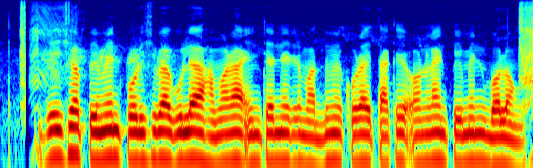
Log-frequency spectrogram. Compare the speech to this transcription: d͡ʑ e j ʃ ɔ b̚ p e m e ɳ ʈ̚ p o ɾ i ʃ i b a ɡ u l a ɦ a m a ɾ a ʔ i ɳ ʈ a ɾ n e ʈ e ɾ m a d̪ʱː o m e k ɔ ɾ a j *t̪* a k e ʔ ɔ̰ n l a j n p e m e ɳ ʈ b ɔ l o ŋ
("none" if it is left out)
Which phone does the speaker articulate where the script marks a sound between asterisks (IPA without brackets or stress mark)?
t̪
